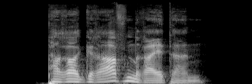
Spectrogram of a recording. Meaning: dative plural of Paragrafenreiter
- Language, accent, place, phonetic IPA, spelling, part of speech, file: German, Germany, Berlin, [paʁaˈɡʁaːfn̩ˌʁaɪ̯tɐn], Paragrafenreitern, noun, De-Paragrafenreitern.ogg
